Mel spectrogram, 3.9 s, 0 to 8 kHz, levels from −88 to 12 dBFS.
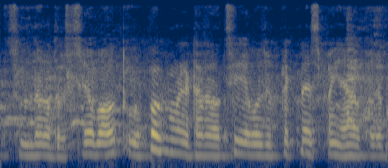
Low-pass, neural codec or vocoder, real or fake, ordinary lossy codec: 7.2 kHz; codec, 16 kHz, 16 kbps, FreqCodec, smaller model; fake; Opus, 64 kbps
